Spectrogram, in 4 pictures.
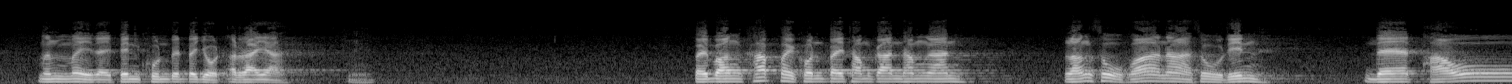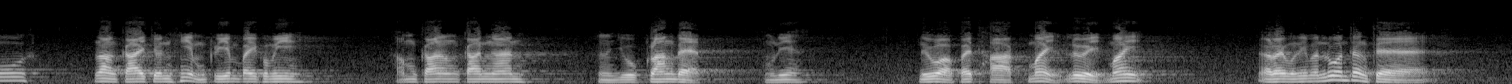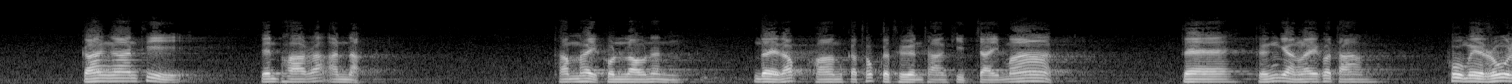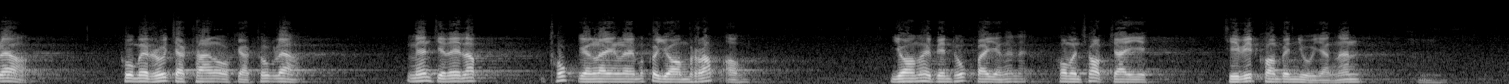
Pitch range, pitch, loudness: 115-135 Hz, 125 Hz, -16 LUFS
